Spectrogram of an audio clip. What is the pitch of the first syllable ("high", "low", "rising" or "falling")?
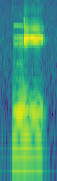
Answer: low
